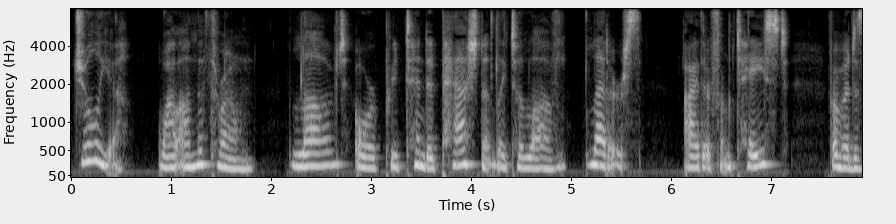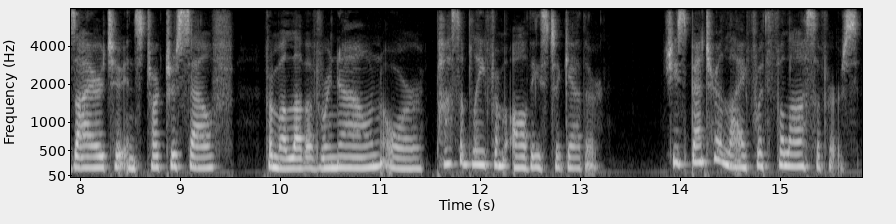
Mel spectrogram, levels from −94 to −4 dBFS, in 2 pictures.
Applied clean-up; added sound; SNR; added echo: none; none; none; none.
